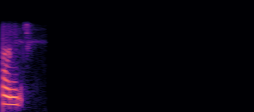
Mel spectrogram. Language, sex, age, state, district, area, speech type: Dogri, female, 30-45, Jammu and Kashmir, Reasi, urban, conversation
